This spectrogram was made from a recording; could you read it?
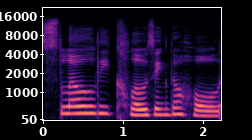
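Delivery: ordinary delivery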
